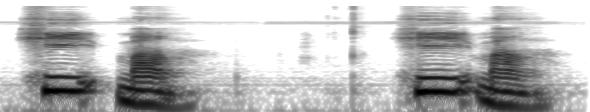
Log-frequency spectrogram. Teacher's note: 이럴 때는 이 이중 모음이 가지고 있는 원래의 발음 의 대신에 발음을 편리하게 할 수 있도록 이로 발음하기로 약속을 했습니다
